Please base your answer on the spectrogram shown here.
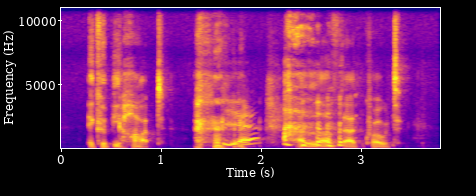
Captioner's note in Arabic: ضحك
